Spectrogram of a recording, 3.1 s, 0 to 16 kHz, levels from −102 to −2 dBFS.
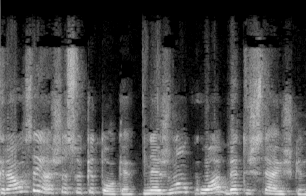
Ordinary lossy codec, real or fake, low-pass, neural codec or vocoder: AAC, 48 kbps; real; 14.4 kHz; none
